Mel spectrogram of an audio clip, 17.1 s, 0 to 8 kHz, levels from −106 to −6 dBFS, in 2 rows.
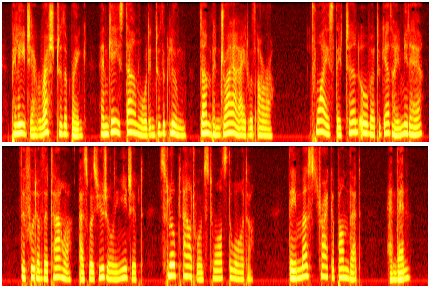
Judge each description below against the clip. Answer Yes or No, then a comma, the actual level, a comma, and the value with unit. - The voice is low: No, medium, 175 Hz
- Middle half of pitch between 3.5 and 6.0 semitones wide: Yes, average, 4.3 semitones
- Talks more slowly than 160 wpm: No, average, 165 wpm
